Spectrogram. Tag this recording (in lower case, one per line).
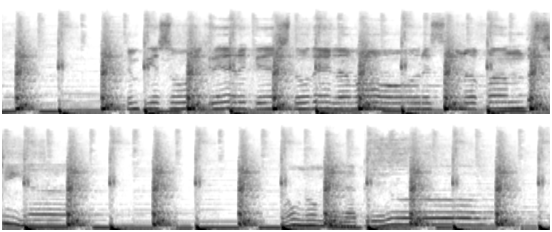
rock and roll
music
